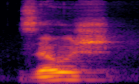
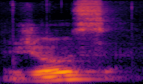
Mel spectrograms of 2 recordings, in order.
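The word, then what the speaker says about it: زوج: Zaouj, en dialectal, on la prononce Joz, Joz.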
